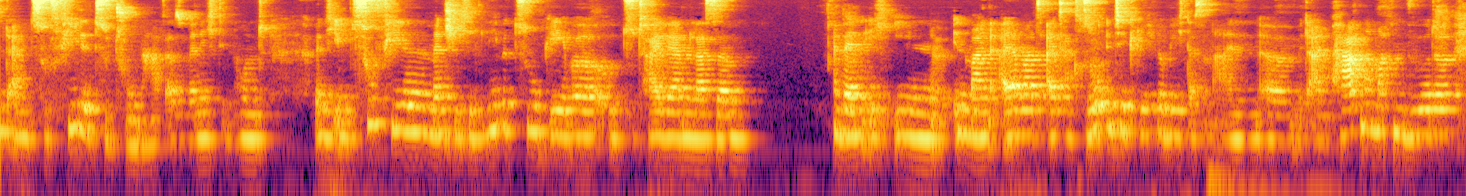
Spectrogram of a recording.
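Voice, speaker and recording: A woman talks at a fairly slow pace and medium pitch, her intonation fairly even. Audible room echo is present. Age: 30s. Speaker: dog trainer educator. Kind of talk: interview.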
